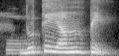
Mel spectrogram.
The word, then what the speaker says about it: dutiyampi: But we pronounced Dutiyampi, ma. Oh, that's right. No, that's different. So Yeah. dutiyampi, it's distinctly a m there because it's Yes. followed by a, and it's a labial sound pronounced with the lips.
